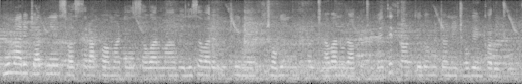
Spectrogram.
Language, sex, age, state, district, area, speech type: Gujarati, female, 18-30, Gujarat, Junagadh, rural, spontaneous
